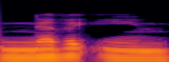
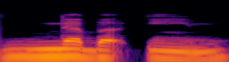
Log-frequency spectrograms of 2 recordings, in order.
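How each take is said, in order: First: The middle consonant is a v sound. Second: The middle consonant is a b sound. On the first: This is the modern pronunciation. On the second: This is the older pronunciation from a century ago.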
